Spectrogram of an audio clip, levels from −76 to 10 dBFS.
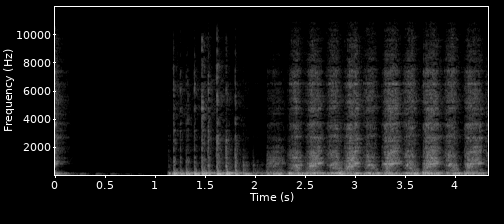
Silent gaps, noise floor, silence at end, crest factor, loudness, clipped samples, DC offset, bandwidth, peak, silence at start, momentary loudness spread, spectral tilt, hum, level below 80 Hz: none; -73 dBFS; 0 s; 16 dB; -30 LUFS; under 0.1%; under 0.1%; 11.5 kHz; -14 dBFS; 0 s; 7 LU; -5 dB/octave; none; -44 dBFS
